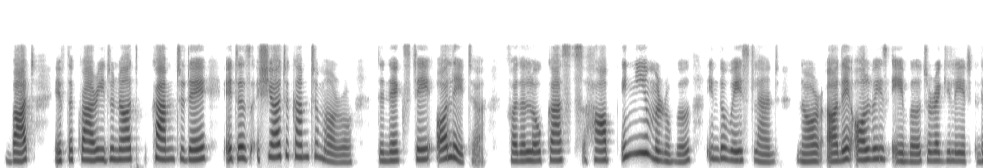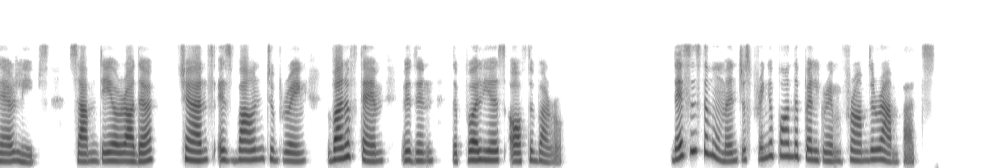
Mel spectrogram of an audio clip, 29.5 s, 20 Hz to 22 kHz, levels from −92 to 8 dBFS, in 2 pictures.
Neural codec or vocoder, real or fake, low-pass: codec, 24 kHz, 0.9 kbps, DualCodec; fake; 7.2 kHz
